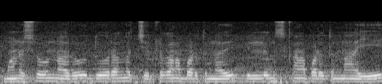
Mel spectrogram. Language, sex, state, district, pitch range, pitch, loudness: Telugu, male, Andhra Pradesh, Visakhapatnam, 135-145 Hz, 140 Hz, -13 LUFS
